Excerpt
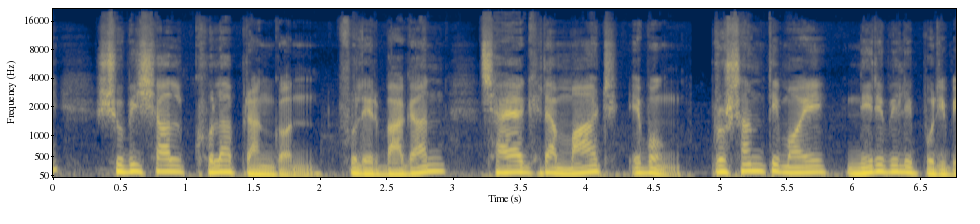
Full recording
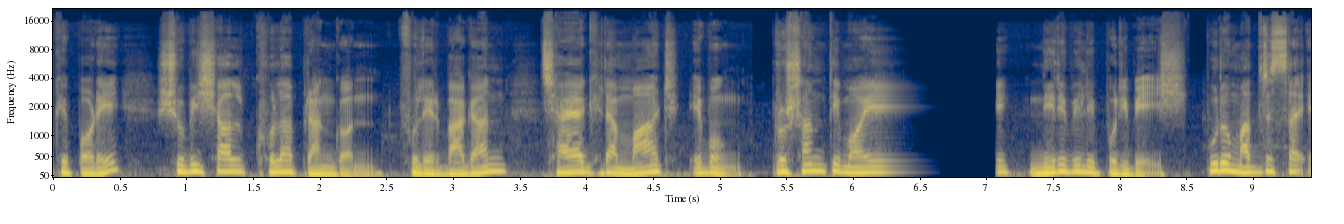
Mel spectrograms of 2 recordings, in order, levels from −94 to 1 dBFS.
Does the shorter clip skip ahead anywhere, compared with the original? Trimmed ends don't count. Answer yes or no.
yes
